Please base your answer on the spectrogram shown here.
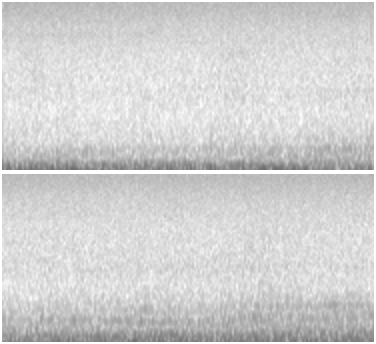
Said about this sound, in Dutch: Je hoort de wind.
